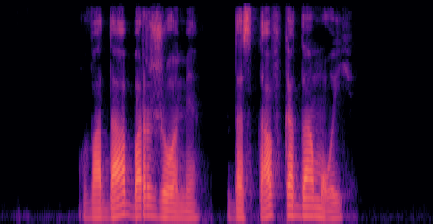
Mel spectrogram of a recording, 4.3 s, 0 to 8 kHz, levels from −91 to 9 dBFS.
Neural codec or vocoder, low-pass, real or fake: none; 7.2 kHz; real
